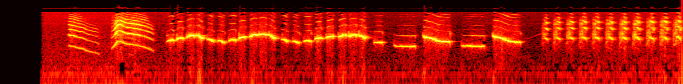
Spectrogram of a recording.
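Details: Chinese hwamei song used as a therapy recording to make rival birds sing along: loud clear whistles, first two steep descending slurs, then a wavering warbled phrase, short repeated notes, and a fast rapid trill at the end.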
